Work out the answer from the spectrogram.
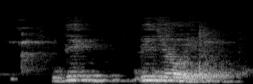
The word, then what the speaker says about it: দিগ্বিজয়: যেমন দিগ্বিজয়, দিগ্বিজয়, দিগ্বিজয়, তাহলে বয়ের উচ্চারণ হয়েছে, বুঝতে পারলেন?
